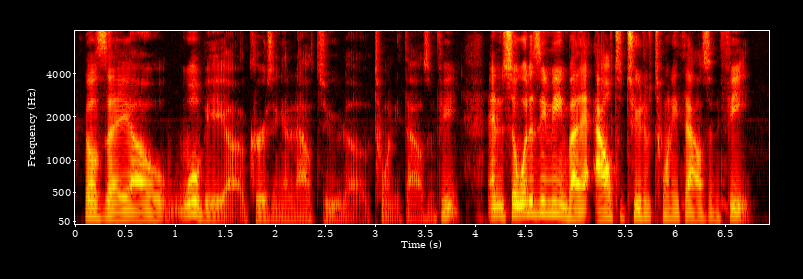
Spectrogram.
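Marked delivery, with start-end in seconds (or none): 0.7-3.8 very deep, swooping captain's intercom pilot voice. Explaining altitude, imitating a pilot's announcement in a deep pilot voice. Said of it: "He always does this with his voice".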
